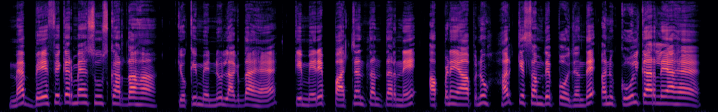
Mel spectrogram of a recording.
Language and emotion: Punjabi, happy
